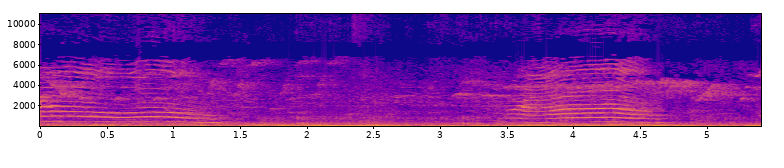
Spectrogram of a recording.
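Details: Cat family at home: two drawn-out, tonal meows, the first gently falling and the second rising then falling, about three seconds apart, over a steady low rumble of background noise.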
